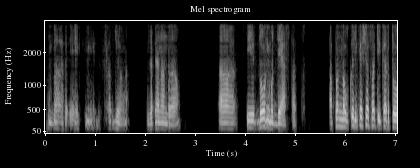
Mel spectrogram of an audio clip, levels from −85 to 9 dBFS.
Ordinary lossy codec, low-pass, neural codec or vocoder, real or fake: none; 3.6 kHz; codec, 16 kHz, 4.8 kbps, FACodec; fake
